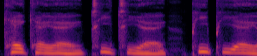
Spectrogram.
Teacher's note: Tense kka is tight and abrupt with no air. · Crucially, unlike the aspirated sounds, there is no puff of air. If you hold your palm to your mouth, you should feel almost no breath.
